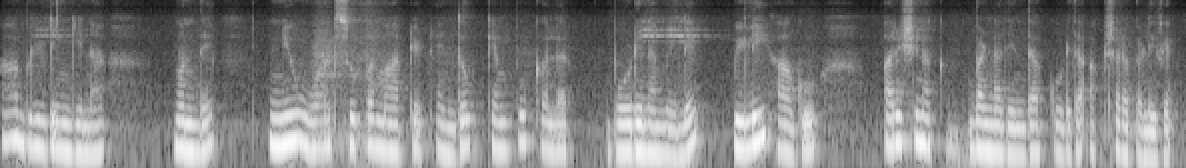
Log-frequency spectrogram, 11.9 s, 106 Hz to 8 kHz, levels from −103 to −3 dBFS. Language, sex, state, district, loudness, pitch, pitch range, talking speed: Kannada, female, Karnataka, Bangalore, -17 LUFS, 170 Hz, 160-190 Hz, 90 wpm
